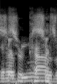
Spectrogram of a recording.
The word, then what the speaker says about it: Cercospora: Yes, this year we had what we believe was, I'm not sure if to pronounce it, Cercospora. – Yep, Cercospora.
